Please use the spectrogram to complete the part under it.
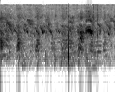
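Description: Soft, scattered clucking from a few free-range Rhode Island chickens, fairly faint, with one brief sharp tap partway through.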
